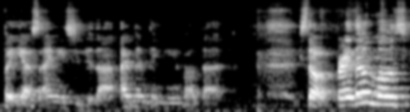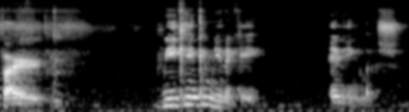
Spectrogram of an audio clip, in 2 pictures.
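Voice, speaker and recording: A woman's voice: medium pitch, expressive, moderate pace, long pauses, fairly bright tone. A young American woman from Buffalo, a vlogger chatting casually and explaining things at length. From Buffalo, USA. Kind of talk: casual chat. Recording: echoey room, mic at a distance, faint noise.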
